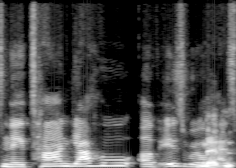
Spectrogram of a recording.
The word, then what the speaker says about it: Netanyahu: minister Benjamin I don't know if I can pronounce this I guess it's Natan Yahoo of Israel net Netanyahu Netanyahu I said it yeah I said it for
